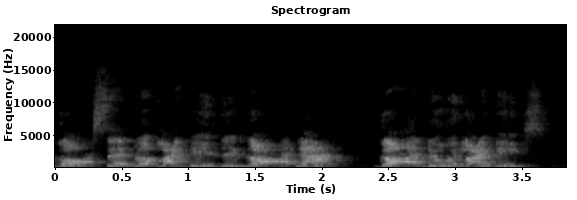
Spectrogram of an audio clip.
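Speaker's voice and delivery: high-pitched, emphatic preacher exclamation; impassioned, lifted preaching voice; fired-up preaching. Real, not acted. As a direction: exclaim it to the congregation. Preaches at full force.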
